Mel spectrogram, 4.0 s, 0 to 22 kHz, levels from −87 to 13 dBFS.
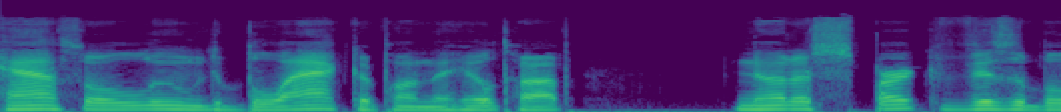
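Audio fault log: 1.77–1.81 s and 3.25–3.30 s: compressed frames skipped. The speech jumps forward twice, each time losing about 50 ms of sound. That gap fits one missing 46.4 ms coded frame, either absent from the file or rejected by the decoder as damaged. Playback resumes at the next good frame.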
